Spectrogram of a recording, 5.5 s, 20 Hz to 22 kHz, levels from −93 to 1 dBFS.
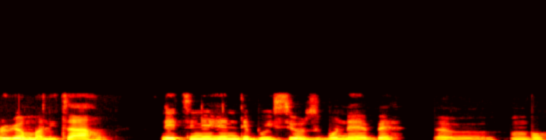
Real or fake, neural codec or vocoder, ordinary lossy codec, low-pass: real; none; none; 7.2 kHz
